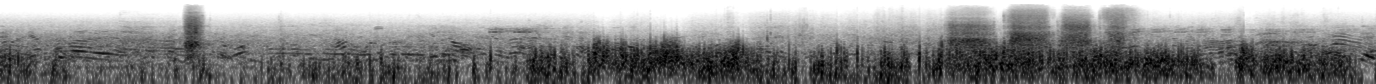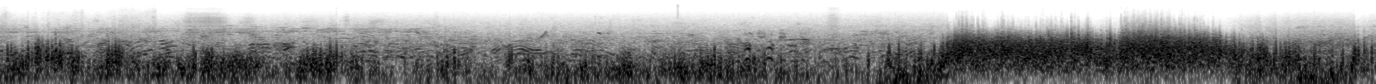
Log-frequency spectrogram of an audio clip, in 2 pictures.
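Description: Spectators at a distance shout and cheer outdoors.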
